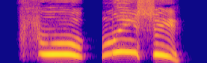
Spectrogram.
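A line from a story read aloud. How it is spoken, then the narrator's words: Startled exclamation. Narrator (Russian): воскликнула незнакомка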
